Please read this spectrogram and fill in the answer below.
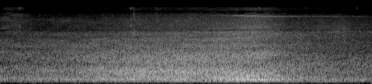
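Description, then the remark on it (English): A bus passes by on the street, its broad engine rumble swelling to a peak and then fading as it moves away, with no voices. “I, I just I just saw, uh, I didn't realize there was a bus that headed uh, on the street.”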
